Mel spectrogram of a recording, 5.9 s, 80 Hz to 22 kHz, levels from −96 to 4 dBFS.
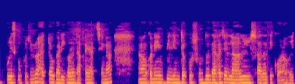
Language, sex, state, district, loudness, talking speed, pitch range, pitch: Bengali, female, West Bengal, Kolkata, -22 LUFS, 215 wpm, 150-160 Hz, 150 Hz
